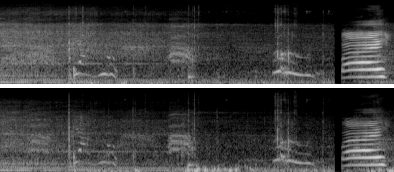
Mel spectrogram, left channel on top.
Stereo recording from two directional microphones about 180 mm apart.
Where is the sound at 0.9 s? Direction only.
50° right (ahead or behind).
